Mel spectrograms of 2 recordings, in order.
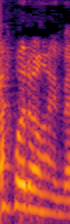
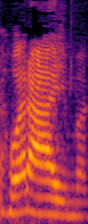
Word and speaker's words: Roraima: Não é Roraima, é Roraima, tá? Você tá falando errado e tal. O pessoal lá do Sudeste fala errado e tal. Então é Roraima, né, que se pronuncia.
